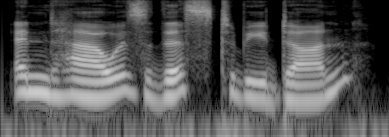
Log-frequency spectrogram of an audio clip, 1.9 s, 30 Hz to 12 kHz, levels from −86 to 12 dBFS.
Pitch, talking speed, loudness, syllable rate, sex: 190 Hz, 215 wpm, -16 LUFS, 4.3 syllables/s, female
